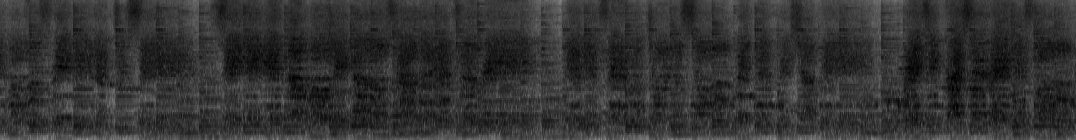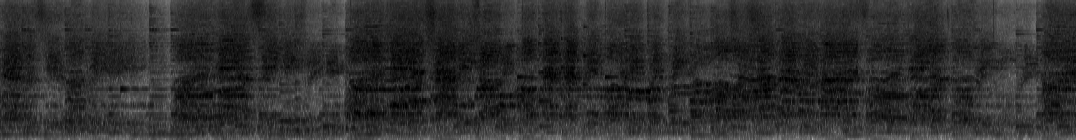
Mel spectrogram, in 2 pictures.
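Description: A large congregation singing a gospel hymn together from hymnals, with grand piano accompaniment.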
